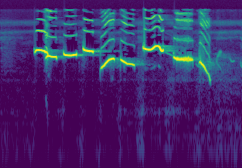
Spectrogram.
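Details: An Oriental magpie-robin sings one bright whistled phrase in the morning: short level notes, then a rising slur, a higher wavering whistle, and a final plunging note, against silence.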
